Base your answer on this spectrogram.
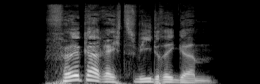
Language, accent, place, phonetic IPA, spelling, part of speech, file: German, Germany, Berlin, [ˈfœlkɐʁɛçt͡sˌviːdʁɪɡəm], völkerrechtswidrigem, adjective, De-völkerrechtswidrigem.ogg
- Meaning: strong dative masculine/neuter singular of völkerrechtswidrig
